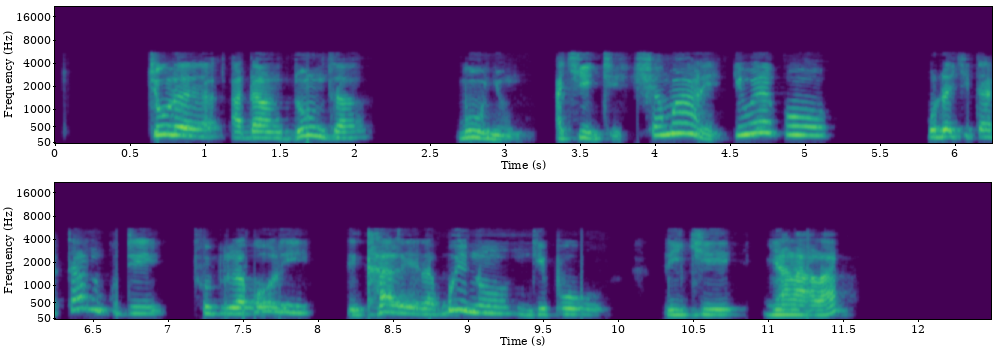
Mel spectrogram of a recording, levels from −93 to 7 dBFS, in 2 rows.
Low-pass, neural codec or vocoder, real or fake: 5.4 kHz; vocoder, 24 kHz, 100 mel bands, Vocos; fake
